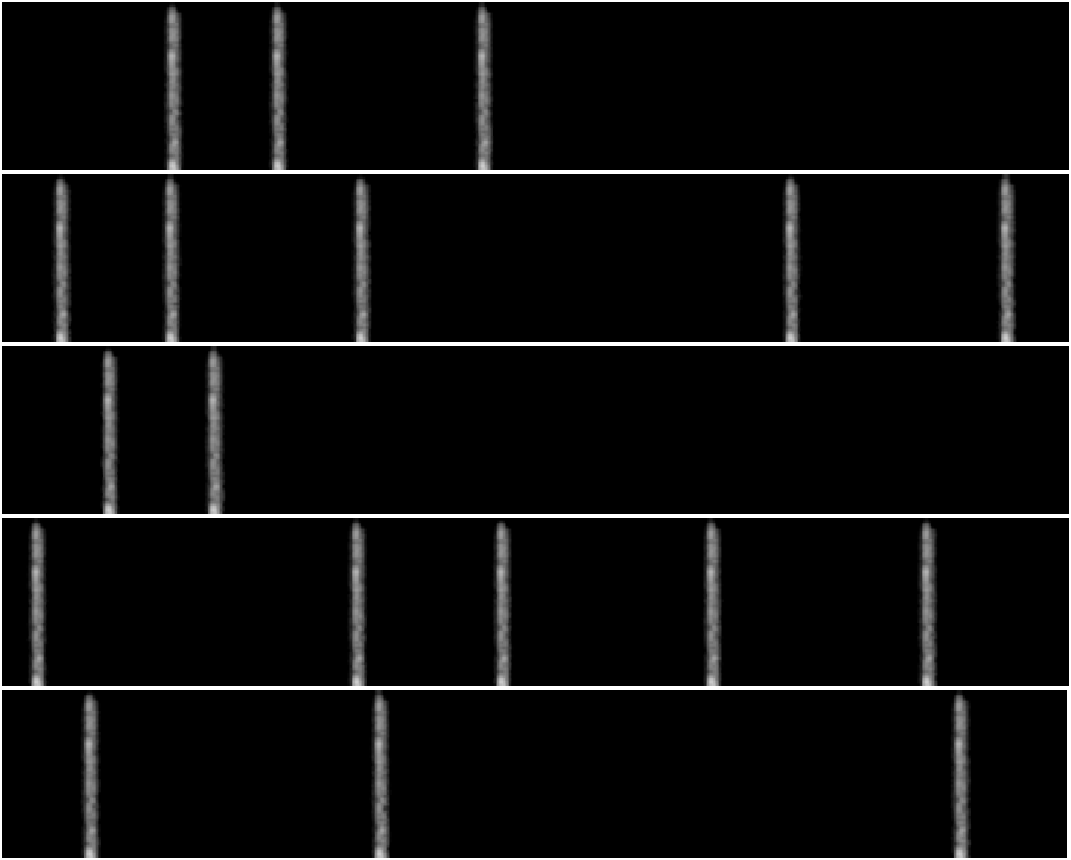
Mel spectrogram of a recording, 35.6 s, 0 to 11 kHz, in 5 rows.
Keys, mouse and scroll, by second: 1.1 click, 2.4 shift+a, 9.4 click, 10.3-10.7 scroll up 2, 10.7 middle click, 12.2 click, 14.9 click, 14.9 shift+a, 15.5 click, 19.0 scroll up 2, 19.6-20.3 scroll down 4, 20.4 ctrl+x, 20.4 click, 20.7 shift+a, 26.2 click, 29.0 click, 34.7 click.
